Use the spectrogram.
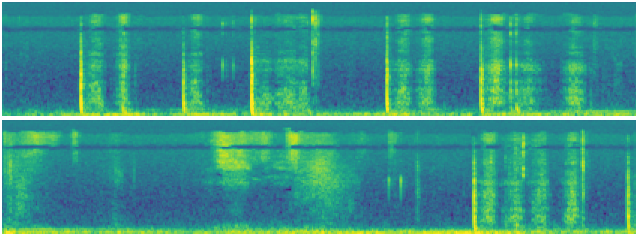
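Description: A wooden pencil tip scratches and taps across the smooth screen of a thin, dark blue, flat plastic LCD writing tablet lying on carpet while writing. Quiet, soft scratching strokes are broken by sharp, clicky taps over a low, muffled rumble.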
